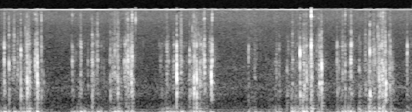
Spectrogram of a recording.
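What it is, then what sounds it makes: Plastic keyboard typing. A full-size white plastic keyboard with round mint keys and a hollow body, held near the mic, is typed on with fingertips. Quick, uneven runs of short clacks come with a deep, hollow thump under each press, and every tap dies away almost at once.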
